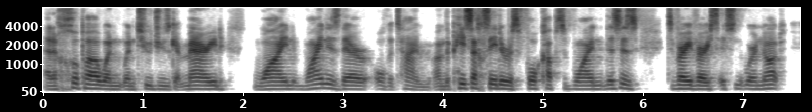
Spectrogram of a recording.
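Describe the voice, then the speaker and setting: This Australian man talks fairly quickly with hardly any pauses, his mid-range voice keeping a fairly even intonation. As a guest in a thoughtful conversation, he stretches out long explanations, repeating and restarting words along the way.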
